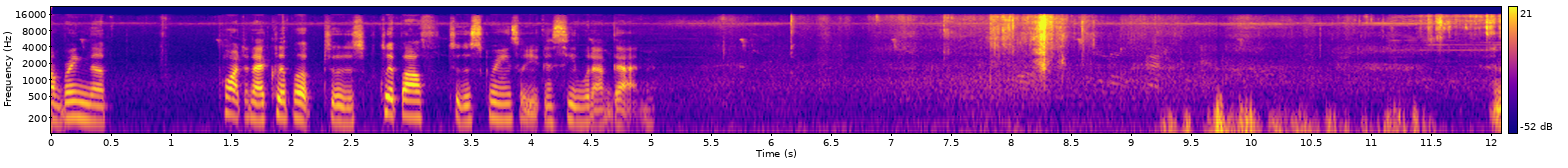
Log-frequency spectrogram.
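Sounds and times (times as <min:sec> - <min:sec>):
footsteps on grass: 0:05.4 - 0:11.4.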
